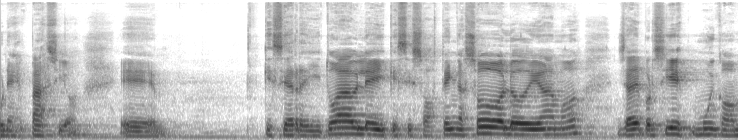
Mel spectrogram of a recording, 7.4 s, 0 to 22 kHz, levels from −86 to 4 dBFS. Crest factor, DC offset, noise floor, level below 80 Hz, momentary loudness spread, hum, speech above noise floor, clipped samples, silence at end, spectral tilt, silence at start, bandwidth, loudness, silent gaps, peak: 16 dB; under 0.1%; -46 dBFS; -54 dBFS; 15 LU; none; 26 dB; under 0.1%; 0 s; -4.5 dB/octave; 0 s; over 20 kHz; -19 LUFS; none; -4 dBFS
